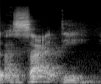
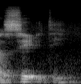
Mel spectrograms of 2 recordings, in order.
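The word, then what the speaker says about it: As-Sa'di: yang perlu kita sampaikan Aceh assa’id namun biasa di masyarakat kita atau teman-teman menyebutnya Syekh Abdurrahman Bin Nasir assa'adi yang benar bacanya asik di mana beliau menjelaskan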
